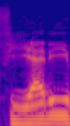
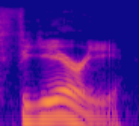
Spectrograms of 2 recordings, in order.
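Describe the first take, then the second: First: The middle has a T or D sound. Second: The middle has no T or D sound. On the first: This is how the name's owner says it. The speaker calls it wrong. "he pronounces it Fieri" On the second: This is how the name should be said. The speaker calls it right. "There's no T or D in it"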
